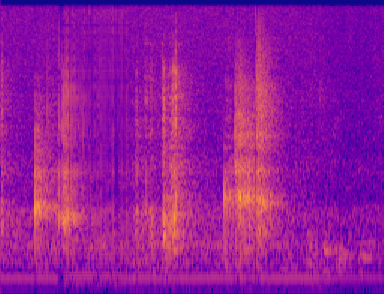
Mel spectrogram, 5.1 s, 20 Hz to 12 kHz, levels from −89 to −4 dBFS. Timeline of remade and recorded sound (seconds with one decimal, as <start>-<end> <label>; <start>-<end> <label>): 0.0-0.8 recorded; 0.8-1.7 remade; 1.7-5.1 recorded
